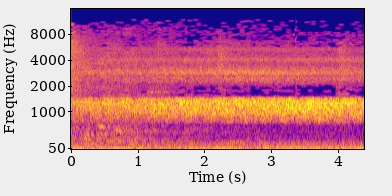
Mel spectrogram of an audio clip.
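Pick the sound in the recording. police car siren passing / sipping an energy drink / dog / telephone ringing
police car siren passing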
